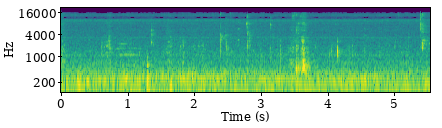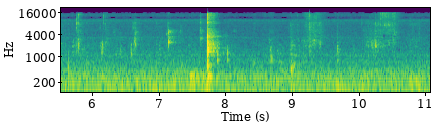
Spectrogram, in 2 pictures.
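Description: Close-miked chewing of soft rice soaked in milk, with wet squishing as fingers mix rice and milk in a steel bowl. Scattered sharp clicks, the loudest a little before 8 seconds in.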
